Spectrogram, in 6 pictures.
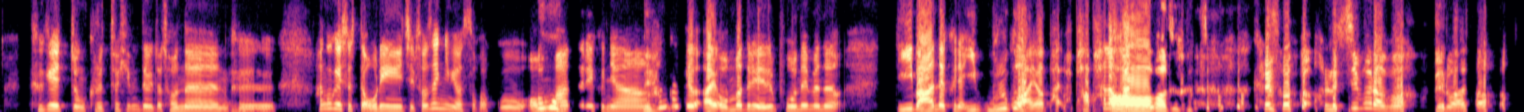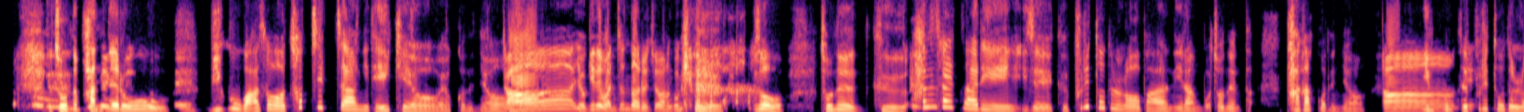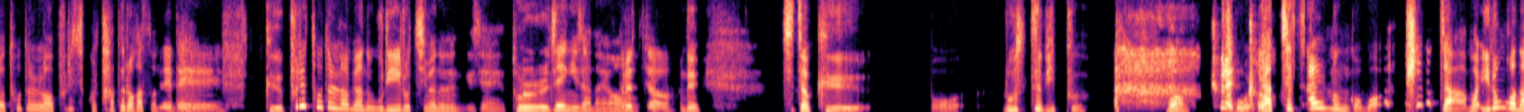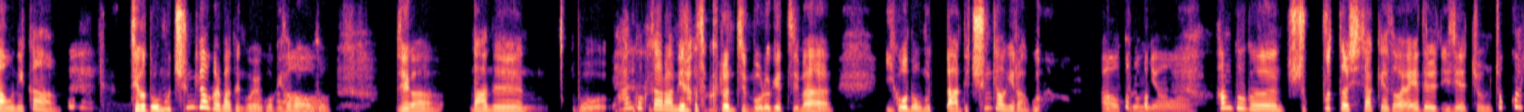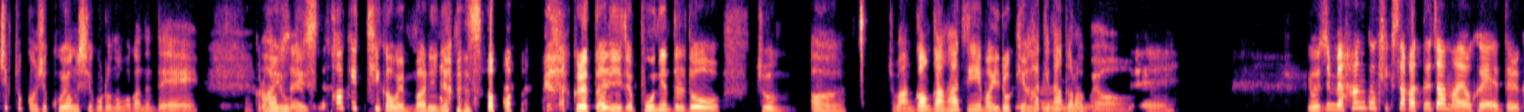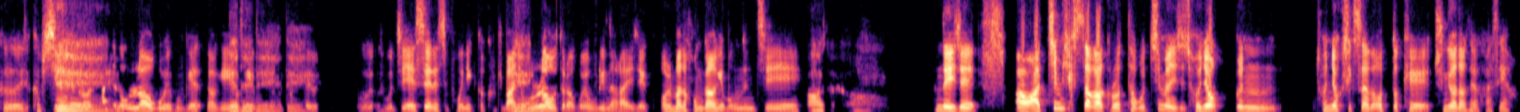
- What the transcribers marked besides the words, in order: laughing while speaking: "맞아, 맞아"; laugh; laughing while speaking: "그래서 얼른 씹으라고 들어와서"; laugh; in English: "데이케어"; laughing while speaking: "한국이랑"; laugh; in English: "프리토들러"; in English: "인펀트, 프리토들러, 토들러, 프리스쿨"; in English: "프리토들러면"; laugh; laughing while speaking: "크래커"; laugh; other background noise; tsk; laughing while speaking: "사람이라서 그런지"; laugh; laugh; tapping; laughing while speaking: "웬말이냐.면서"; laugh; tsk; unintelligible speech
- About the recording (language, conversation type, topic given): Korean, unstructured, 아침 식사와 저녁 식사 중 어떤 식사를 더 중요하게 생각하시나요?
